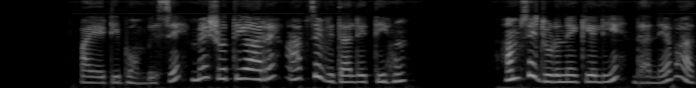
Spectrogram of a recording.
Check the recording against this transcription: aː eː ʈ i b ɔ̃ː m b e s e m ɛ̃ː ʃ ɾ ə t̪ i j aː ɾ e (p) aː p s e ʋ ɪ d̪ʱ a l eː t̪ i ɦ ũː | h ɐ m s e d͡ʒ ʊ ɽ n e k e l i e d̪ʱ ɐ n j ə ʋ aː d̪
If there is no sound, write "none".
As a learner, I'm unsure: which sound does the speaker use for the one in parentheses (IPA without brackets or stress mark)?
none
